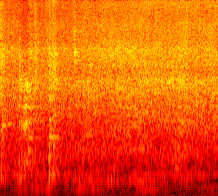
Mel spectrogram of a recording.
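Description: Potatoes drop into a pan of frying chicken, bringing a brief burst of clatter and then a steady, loud sizzle and hiss that carries on alone.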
